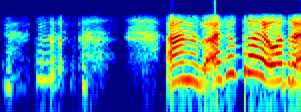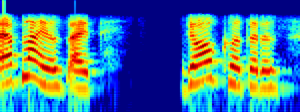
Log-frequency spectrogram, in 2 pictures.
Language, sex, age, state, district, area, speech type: Kashmiri, female, 30-45, Jammu and Kashmir, Bandipora, rural, conversation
